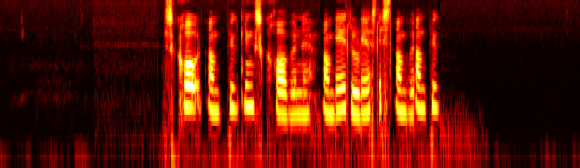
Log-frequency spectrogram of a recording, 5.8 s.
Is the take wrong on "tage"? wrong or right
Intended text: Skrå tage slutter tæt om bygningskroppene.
wrong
